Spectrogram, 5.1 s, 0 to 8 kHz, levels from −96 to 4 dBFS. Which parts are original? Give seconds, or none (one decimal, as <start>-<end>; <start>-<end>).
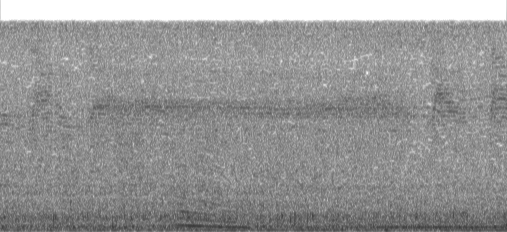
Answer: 0.0-5.1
